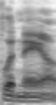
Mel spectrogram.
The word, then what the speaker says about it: Linnea: I've been pronouncing her name as Linnea, so okay, I guess I got it right then.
